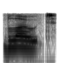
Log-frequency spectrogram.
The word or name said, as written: bloat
